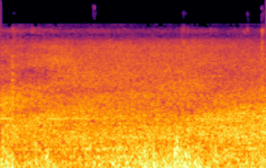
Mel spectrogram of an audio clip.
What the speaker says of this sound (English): And strong wind now. A little bit of a wind.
